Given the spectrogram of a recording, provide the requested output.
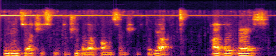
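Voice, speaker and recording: Deep-voiced man chatting, noisy recording. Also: level tone, brisk, mellow. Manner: rambling, repeats phrases, many "you know". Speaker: podcast host. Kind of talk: casual conversational podcast chat.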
